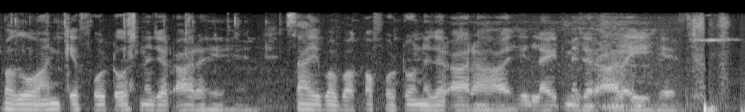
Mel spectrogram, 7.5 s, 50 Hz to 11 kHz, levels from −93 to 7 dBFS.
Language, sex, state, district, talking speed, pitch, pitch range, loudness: Hindi, male, Madhya Pradesh, Dhar, 160 wpm, 100 Hz, 95-105 Hz, -20 LUFS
